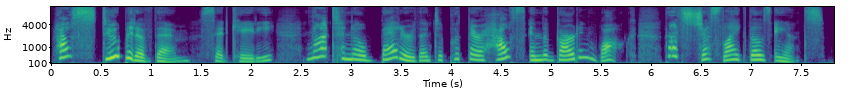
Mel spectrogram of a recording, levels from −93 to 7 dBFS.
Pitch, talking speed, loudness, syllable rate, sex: 275 Hz, 185 wpm, -18 LUFS, 4.3 syllables/s, female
